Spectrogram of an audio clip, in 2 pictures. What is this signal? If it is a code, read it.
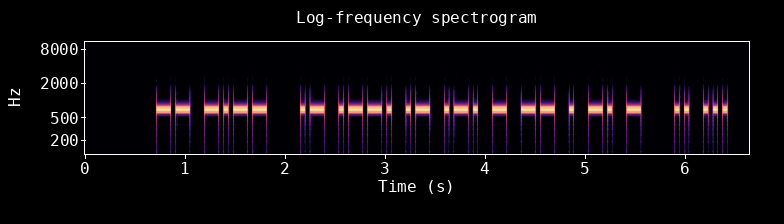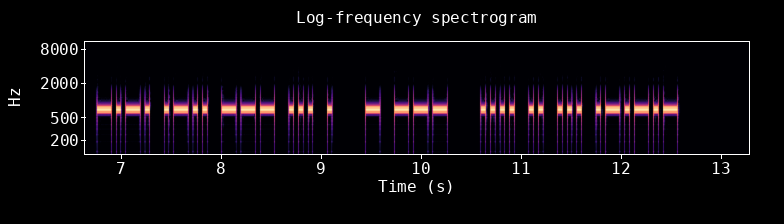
Morse code, heard as a keyed tone, about 25 wpm, 700 Hz. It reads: MY APARTMENT IS CLOSE TO HIS.
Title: Sentences from Top 900 Words 25wpm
